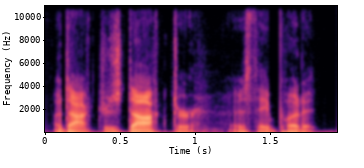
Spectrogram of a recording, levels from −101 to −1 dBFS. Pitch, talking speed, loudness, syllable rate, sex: 85 Hz, 215 wpm, -22 LUFS, 5.7 syllables/s, male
